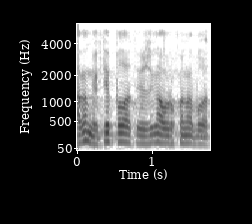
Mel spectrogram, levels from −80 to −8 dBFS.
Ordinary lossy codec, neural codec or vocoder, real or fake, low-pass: none; none; real; 5.4 kHz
